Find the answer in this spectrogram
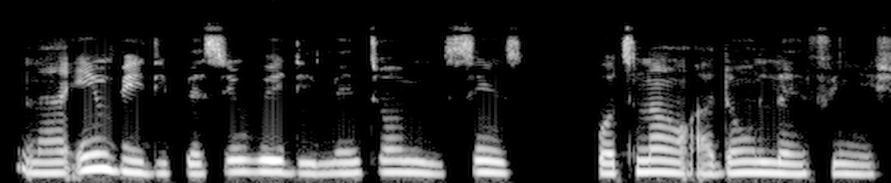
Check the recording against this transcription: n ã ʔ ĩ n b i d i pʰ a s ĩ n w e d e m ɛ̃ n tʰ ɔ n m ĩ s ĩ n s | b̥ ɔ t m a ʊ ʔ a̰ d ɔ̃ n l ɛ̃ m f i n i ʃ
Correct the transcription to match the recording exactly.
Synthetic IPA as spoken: n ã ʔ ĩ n b i d i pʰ ɛ s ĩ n w e d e m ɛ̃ n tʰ ɔ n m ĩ s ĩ n s | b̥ ɔ t n a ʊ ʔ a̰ d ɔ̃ n l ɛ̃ n f i n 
